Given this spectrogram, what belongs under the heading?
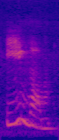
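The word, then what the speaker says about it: इमम्: আচ্ছা, হর্ষই ম অনুস্বর ইমং, তাহলে এখানে শব্দের শেষে অনুস্বর আছে, 4 নম্বরে তালিকাভুক্ত করে দেওয়া আছে ময় হসন্ত দিয়ে অনুস্বরটা প্রতিস্থাপিত প্রতিস্থাপিত হয়ে শব্দটার উচ্চারণ কি দাঁড়াবে? ইমম।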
